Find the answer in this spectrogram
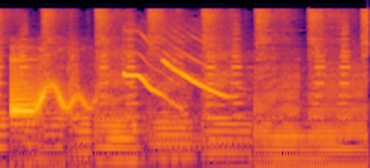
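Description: Comic cartoon sound effects over light background music: a wobbling boing just after the start, then a tone that glides down in pitch about a second in.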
